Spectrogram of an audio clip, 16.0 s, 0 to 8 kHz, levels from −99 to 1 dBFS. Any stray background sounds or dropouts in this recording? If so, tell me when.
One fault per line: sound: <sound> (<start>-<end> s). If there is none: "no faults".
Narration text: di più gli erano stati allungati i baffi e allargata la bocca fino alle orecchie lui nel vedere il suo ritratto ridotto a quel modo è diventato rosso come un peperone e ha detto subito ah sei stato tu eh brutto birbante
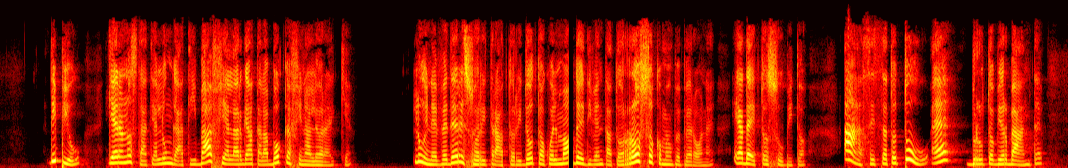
sound: dropout (8.5-8.6 s)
